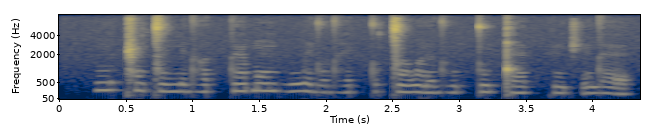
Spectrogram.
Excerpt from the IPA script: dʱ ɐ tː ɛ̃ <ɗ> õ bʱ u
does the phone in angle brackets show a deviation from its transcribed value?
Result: yes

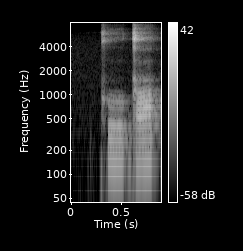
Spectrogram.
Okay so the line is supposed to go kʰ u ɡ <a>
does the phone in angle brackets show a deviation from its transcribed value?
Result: yes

